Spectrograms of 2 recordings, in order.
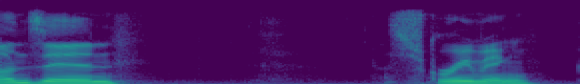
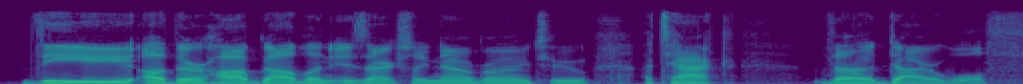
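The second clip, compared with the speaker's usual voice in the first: ordinary talk, nothing marked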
